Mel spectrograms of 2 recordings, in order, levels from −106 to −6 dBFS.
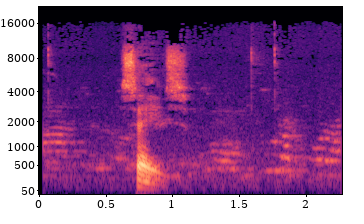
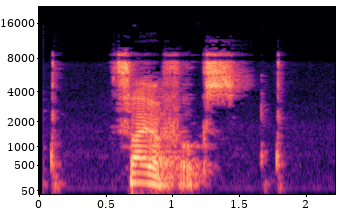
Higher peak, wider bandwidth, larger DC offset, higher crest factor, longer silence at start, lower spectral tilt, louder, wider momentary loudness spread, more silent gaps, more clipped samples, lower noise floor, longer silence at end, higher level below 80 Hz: second, -6 dBFS vs -2 dBFS; first, 16.5 kHz vs 12 kHz; neither; about the same, 22 dB vs 20 dB; about the same, 0.05 s vs 0.1 s; about the same, -1.5 dB/octave vs -2 dB/octave; second, -23 LUFS vs -16 LUFS; first, 24 LU vs 20 LU; neither; neither; first, -46 dBFS vs -37 dBFS; second, 0 s vs 0.4 s; second, -74 dBFS vs -56 dBFS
